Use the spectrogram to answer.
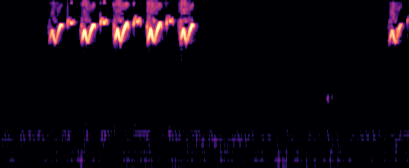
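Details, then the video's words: Cinereous tit singing, used as a lure to prompt other birds to respond: five quick high two-part phrases, each a sharp rising whistle then a brief higher note, followed by a pause and one more phrase. Faint low hum underneath. "GELATIK BATU GACOR | Pancingan Suara Burung Gelatik Batu Cepat Respon"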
